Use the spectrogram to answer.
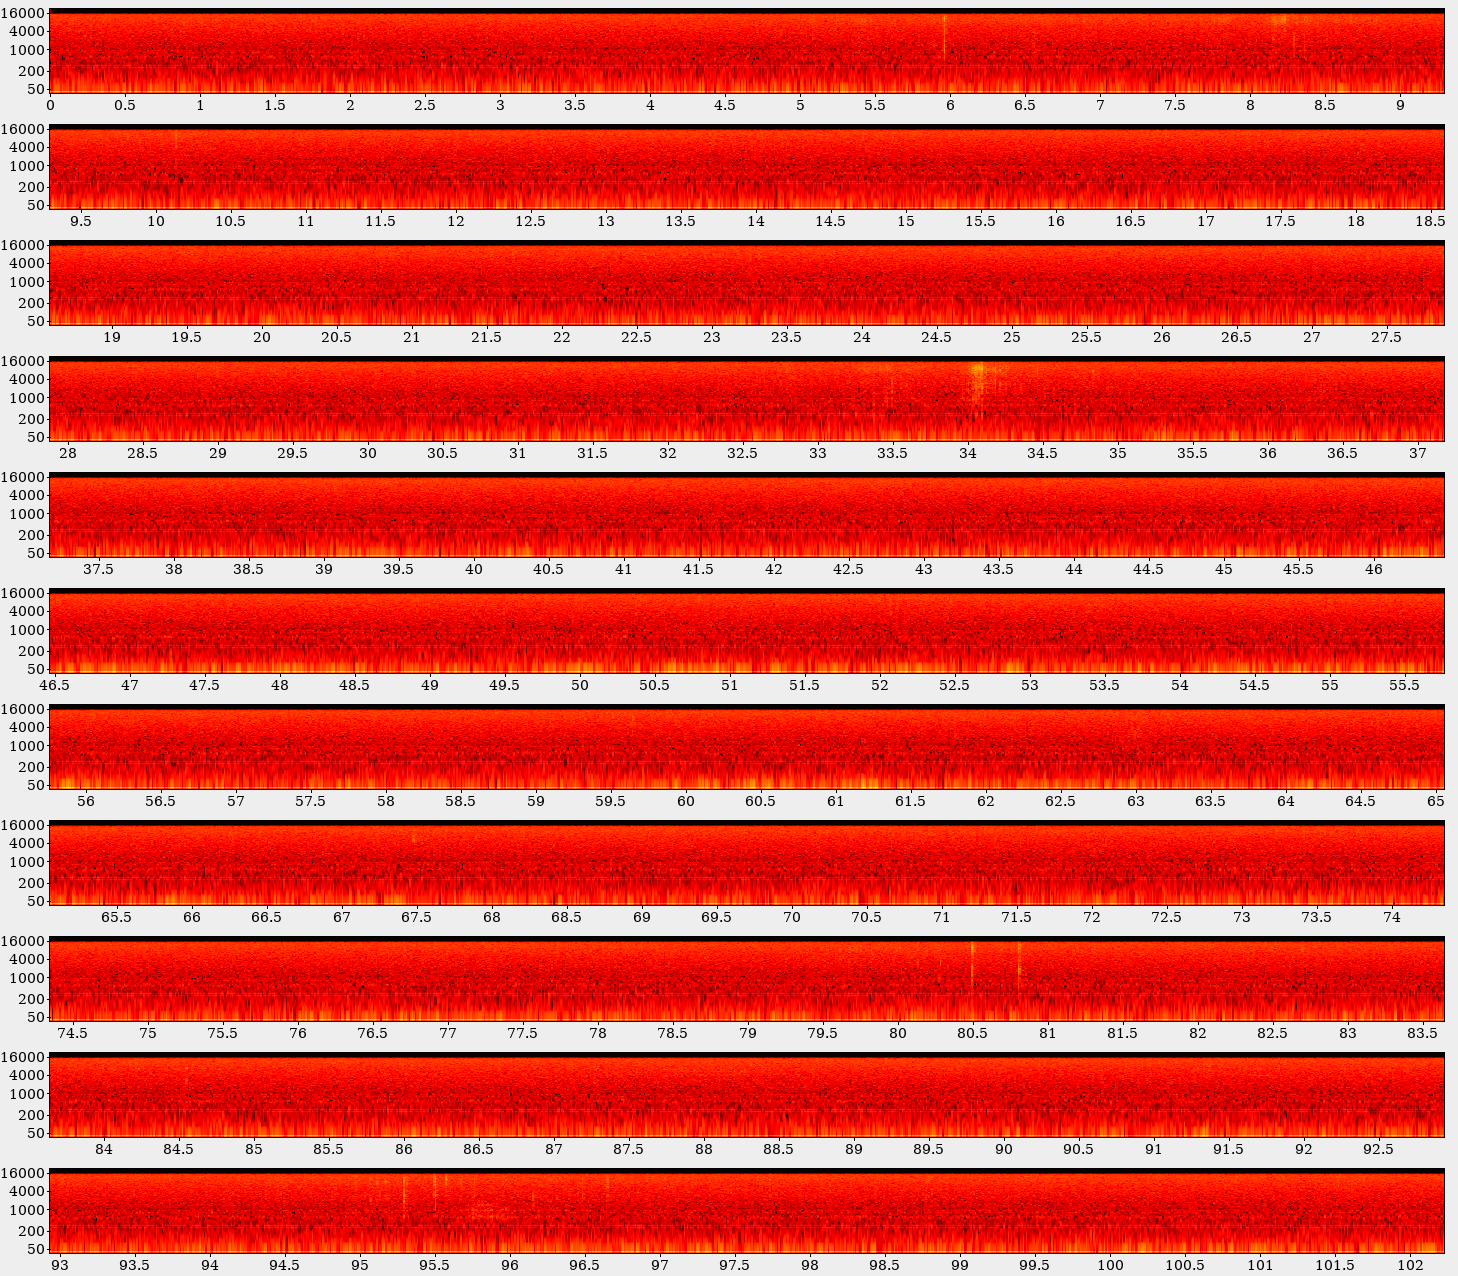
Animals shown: forest ambience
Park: Hubbard Brook Experimental Forest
